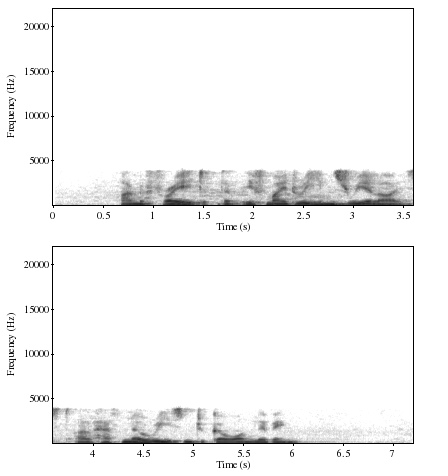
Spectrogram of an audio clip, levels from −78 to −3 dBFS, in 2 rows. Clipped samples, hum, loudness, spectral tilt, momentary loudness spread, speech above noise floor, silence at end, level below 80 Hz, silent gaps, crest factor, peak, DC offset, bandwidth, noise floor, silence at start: under 0.1%; none; -22 LUFS; -7 dB/octave; 10 LU; 41 dB; 1.15 s; -48 dBFS; none; 18 dB; -4 dBFS; under 0.1%; 4.1 kHz; -62 dBFS; 0.7 s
